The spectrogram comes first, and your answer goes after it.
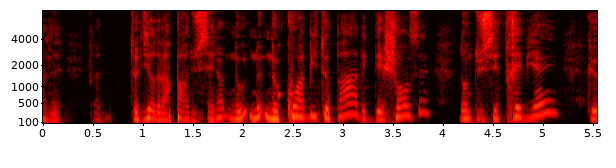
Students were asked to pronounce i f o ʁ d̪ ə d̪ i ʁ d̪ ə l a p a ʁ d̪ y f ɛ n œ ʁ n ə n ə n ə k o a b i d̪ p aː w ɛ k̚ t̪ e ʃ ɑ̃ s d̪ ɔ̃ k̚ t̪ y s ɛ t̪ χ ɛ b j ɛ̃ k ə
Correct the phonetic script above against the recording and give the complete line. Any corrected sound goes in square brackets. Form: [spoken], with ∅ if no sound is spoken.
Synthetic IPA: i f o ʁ [t̪] ə d̪ i ʁ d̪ ə l a p a ʁ d̪ y [s] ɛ [ɲ] œ ʁ n ə n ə n ə k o a b i [t̪] p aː [v] ɛ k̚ [d̪] e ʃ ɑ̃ s d̪ ɔ̃ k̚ t̪ y s ɛ t̪ χ ɛ b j ɛ̃ k ə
